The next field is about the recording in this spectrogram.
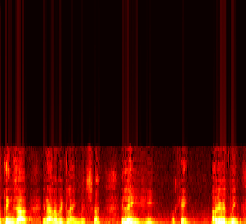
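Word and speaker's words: إليه: way you make your mouth, you know, muscles in your mouth. Ilayhi. It takes extra effort. And even also, it doesn't sound nice to the ear. So, who became now pronounced Ilayhi. You can pronounce with ease, you know.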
